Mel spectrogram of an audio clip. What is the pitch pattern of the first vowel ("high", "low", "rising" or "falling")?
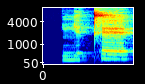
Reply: low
